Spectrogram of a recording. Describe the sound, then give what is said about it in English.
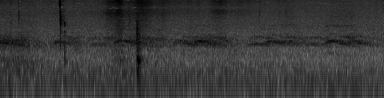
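Crows cawing outside: faint, hoarse caws repeat at intervals over a steady low background hiss, with a couple of brief sharp ticks early on. “can you hear the crows in the background? Those are my crows. I feed them every day. And they're probably outside yelling for food.”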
